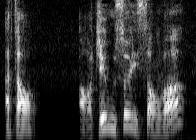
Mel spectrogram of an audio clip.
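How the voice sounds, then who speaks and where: A man's voice: medium pitch, huge pitch swings, a little fast, warm tone, slightly rough. A man giving a casual live-stream recap of a wrestling show, chatty and joking, with theatrical asides to his viewers.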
